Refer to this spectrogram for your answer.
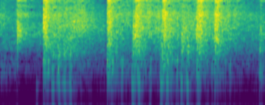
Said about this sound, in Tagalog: Fire rw'amasasu rwakomeje kumvikana kuva mu masaha ya mu gitondo kugeza amasaha y'umugoroba kuri uyu wa kane.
